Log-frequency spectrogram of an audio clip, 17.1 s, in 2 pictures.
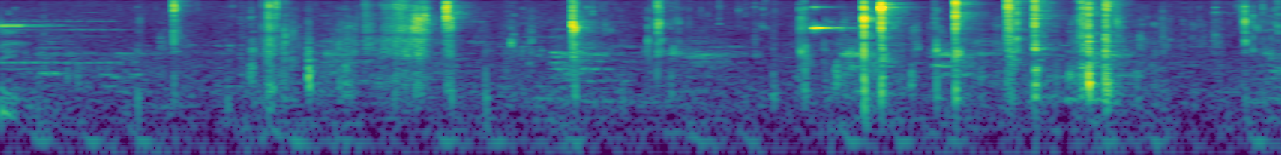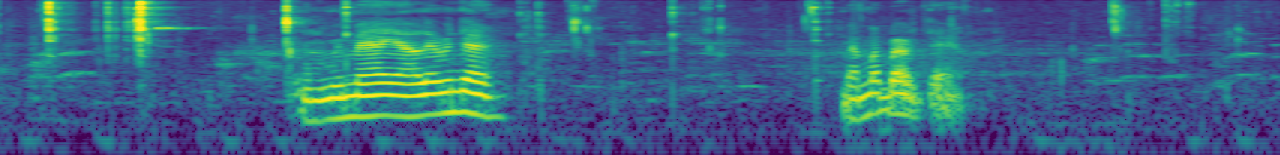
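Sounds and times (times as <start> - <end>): person chewing with mouth smacks: 1.0 - 8.6, 12.0 - 14.2.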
